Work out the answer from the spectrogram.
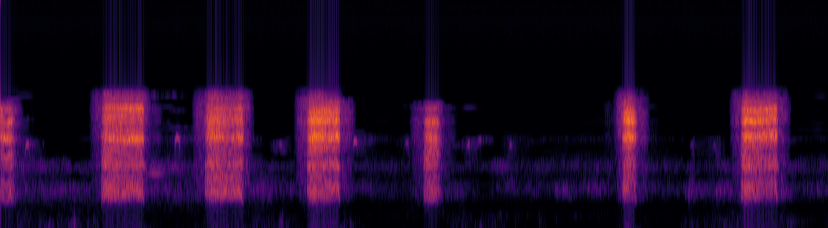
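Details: A young Eurasian magpie pair flirting inside their nest in January, in winter, the female new to the territory: harsh, broadband rasping bursts roughly every second, with soft, low tonal murmuring between them.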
